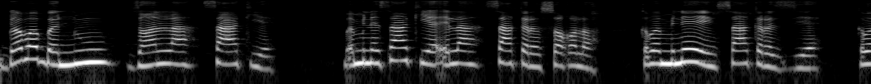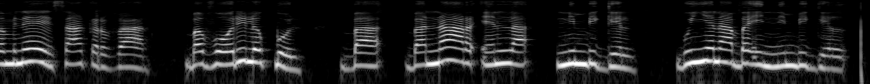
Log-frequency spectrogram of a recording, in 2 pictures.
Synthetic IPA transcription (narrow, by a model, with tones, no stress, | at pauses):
dɔ˦bɔ˦ba˨nuː˦zɔ˨˦n˦la˦saː˦kɪ˨jɛ˨ | ba˨mɪ˨nɛ˨saː˦kɪ˨jɛ˨ʔɪ˦la˦sa˦kɪ˨ɾɪ˨sɔ˦ɣʊ˦lɔ˨ | ka˨ba˨mi˦ne˦je˨saː˦kɪ˨ɾɪ˨zɪ˨jɛ˨ | ka˨ba˨mɪ˨ne˦je˨saː˦kɪ˨ɾɪ˨vaː˦˨ɾ | ba˨vɔː˨ɾɪ˦la˦k͡po˨l | ba˨ | ba˨naː˦ɾɪ˨ʔɪ˨˦n˦la˦ | ni˦m˦bɪ˦ɡɪ˦l | bʊ˦n˦jɛ˦naː˦ba˦ɪ˨nːi˦m˦bɪ˦ɡɪ˨l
